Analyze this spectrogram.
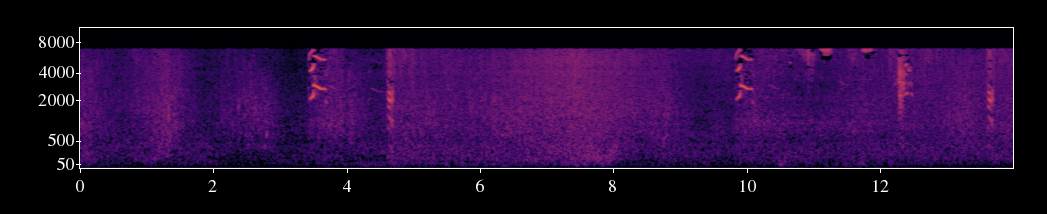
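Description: Seaside ambience: waves washing in slow swells, with gulls calling in short, high cries about five times.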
